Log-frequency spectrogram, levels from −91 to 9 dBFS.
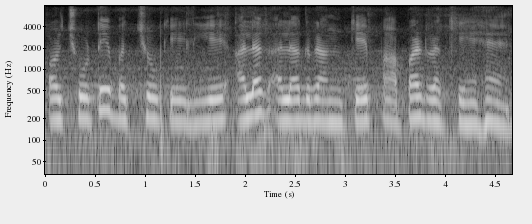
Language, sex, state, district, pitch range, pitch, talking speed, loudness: Hindi, female, Gujarat, Gandhinagar, 180-195 Hz, 185 Hz, 155 wpm, -16 LUFS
